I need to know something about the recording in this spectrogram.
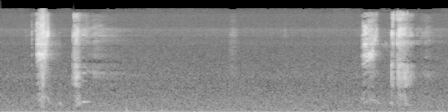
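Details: Two pairs of strong stifled sneezes: short, hissing, muffled bursts held back rather than fully released, with quiet in between.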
